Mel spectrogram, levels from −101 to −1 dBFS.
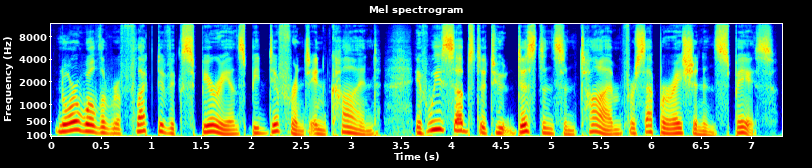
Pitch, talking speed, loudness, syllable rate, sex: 160 Hz, 155 wpm, -18 LUFS, 5.3 syllables/s, male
